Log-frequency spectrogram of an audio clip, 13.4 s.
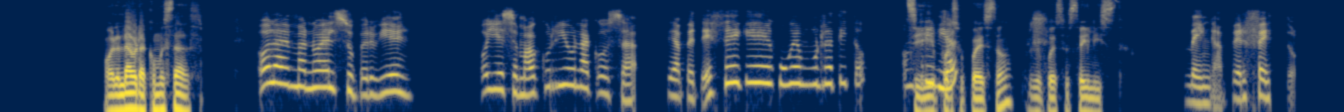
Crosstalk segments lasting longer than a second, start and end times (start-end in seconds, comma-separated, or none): none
